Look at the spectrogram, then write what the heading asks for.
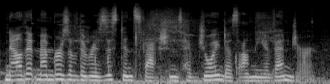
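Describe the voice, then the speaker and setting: A woman playing a helpful, organised crew officer in a video game, brisk and businesslike. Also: mid-range voice, steady tone, natural voice. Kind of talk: scripted video game acting. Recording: loud music behind the voice.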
